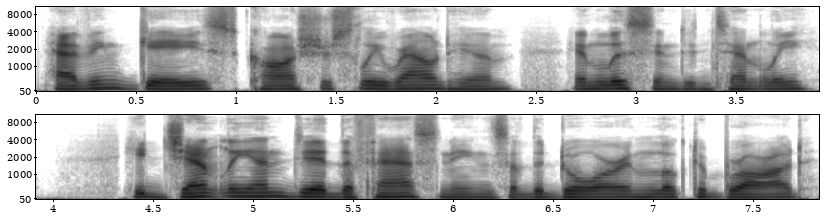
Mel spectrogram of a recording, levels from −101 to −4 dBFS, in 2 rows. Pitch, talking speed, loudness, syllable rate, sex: 125 Hz, 145 wpm, -20 LUFS, 4.6 syllables/s, male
